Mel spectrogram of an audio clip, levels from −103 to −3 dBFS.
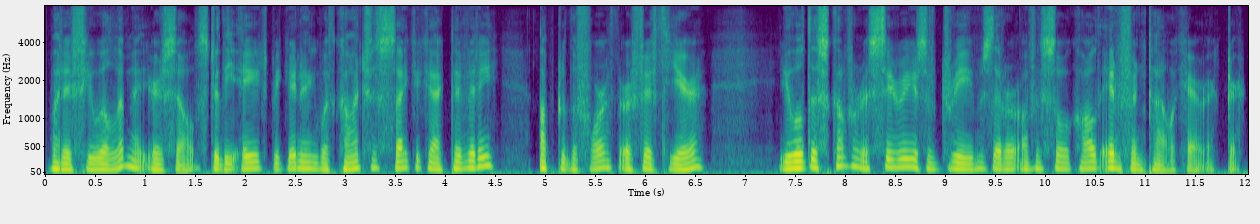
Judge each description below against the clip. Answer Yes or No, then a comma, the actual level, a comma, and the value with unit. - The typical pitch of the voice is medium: No, low, 110 Hz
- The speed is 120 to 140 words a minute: No, average, 175 wpm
